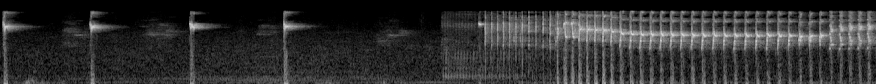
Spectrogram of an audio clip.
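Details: Lovebird used to provoke other lovebirds into a ngekek trill: four sharp, spaced high chips about a second apart, then a short noisy burst and a rapid shrill rattling trill that builds and continues.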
